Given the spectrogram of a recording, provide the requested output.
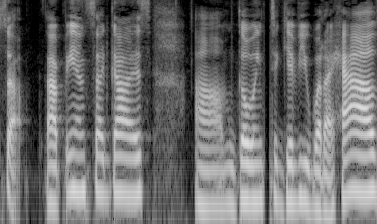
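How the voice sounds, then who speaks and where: An ordinary speaking voice from a woman, lively in intonation at a moderate pace, on a very clean recording with a silent background and a dry, close sound with no echo. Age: 40s. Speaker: YouTube channel owner sharing a recording. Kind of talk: casual vlog talk to viewers.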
